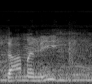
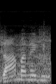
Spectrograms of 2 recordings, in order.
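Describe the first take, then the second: First: The name ends with a long 'neek' sound. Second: The name ends with a short 'nick' sound. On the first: This is how the name is actually said. The speaker calls it right. "It's Dominique when you pronounce it" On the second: This is how the name looks in writing. The speaker calls it wrong. "it's Dominic when you look at it spelled"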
